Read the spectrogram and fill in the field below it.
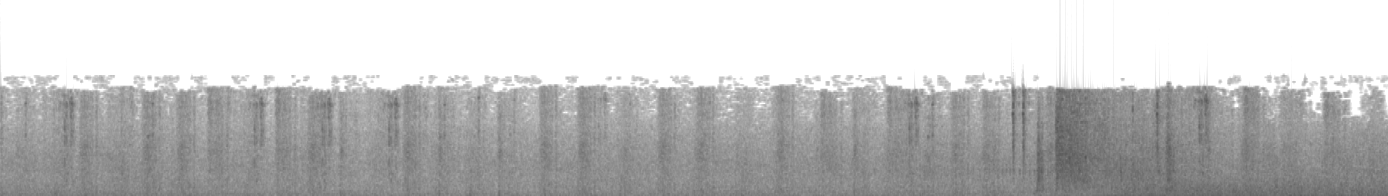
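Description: A cold wind blows steadily outdoors.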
